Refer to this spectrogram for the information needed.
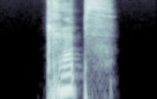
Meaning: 1. plural of Krepp 2. genitive singular of Krepp
- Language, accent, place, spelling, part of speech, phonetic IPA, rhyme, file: German, Germany, Berlin, Krepps, noun, [kʁɛps], -ɛps, De-Krepps.ogg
